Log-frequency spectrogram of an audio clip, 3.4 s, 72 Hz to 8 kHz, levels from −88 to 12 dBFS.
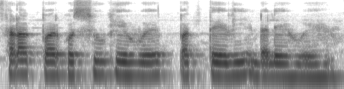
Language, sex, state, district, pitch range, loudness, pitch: Hindi, male, Uttar Pradesh, Lalitpur, 145-155 Hz, -19 LUFS, 150 Hz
